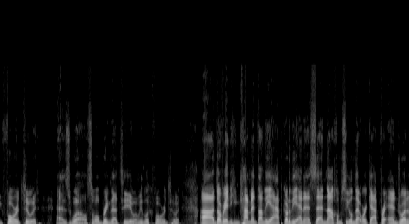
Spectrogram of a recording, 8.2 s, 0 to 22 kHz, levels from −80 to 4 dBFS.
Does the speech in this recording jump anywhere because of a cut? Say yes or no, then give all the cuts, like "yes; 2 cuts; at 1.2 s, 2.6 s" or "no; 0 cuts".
no; 0 cuts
